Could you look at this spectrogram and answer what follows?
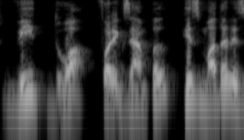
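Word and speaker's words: विधवा: It's pronounced vidwa.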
